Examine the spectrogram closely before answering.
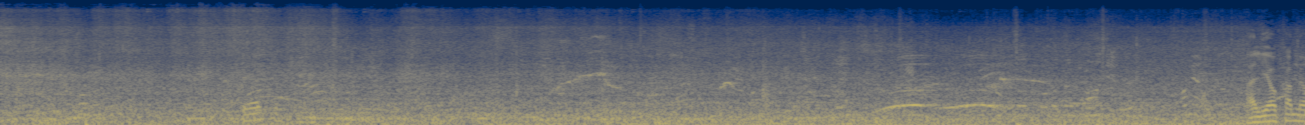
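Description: A busy outdoor street crowd murmurs with distant voices all around.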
